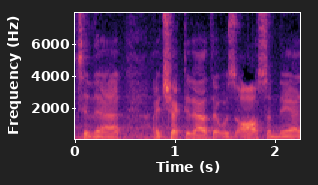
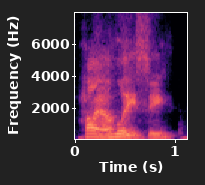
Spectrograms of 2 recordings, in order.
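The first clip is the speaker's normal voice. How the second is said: loud demo; 6 semitones higher, 6 dB louder than usual. Shown as a demonstration. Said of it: "But don't yell it".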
